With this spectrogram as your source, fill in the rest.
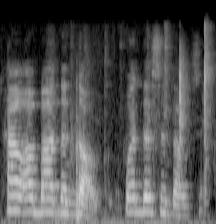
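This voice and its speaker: A woman's voice: a little high, fairly even intonation, brisk. A woman playing with her small son at home, talking to him in simple, patient words. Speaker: mother playing with her toddler. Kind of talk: casual home video play. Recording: home video with noise.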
